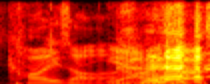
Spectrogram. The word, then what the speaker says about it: Caesar: they call him Ka that's how the Germans pronounce it yeah and more importantly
